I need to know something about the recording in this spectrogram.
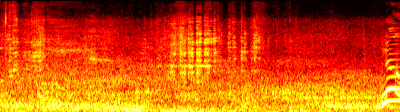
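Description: A magnet being hauled up on its rope and scraping and knocking against a concrete seawall, with low rumble under it. A man's excited shout starts near the end.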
